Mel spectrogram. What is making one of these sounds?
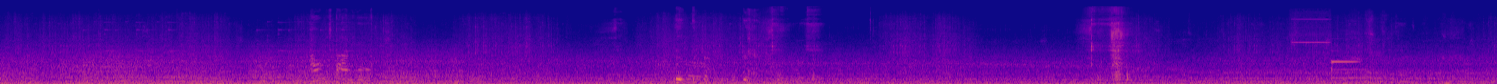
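A bus engine rumbles steadily as it drives along a street.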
